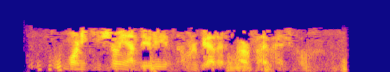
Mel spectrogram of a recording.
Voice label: Police 1 Dispatch

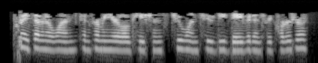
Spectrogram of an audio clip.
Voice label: Mesa County Sheriff Dispatch; scanner

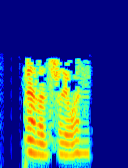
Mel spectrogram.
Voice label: Fire Dispatch, scanner

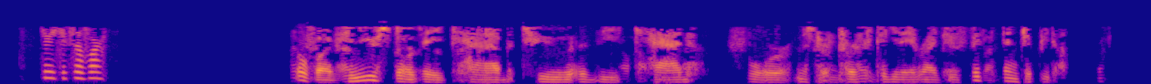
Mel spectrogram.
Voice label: Police Department Dispatch, scanner

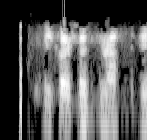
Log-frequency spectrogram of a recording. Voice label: Police Department Dispatch, scanner

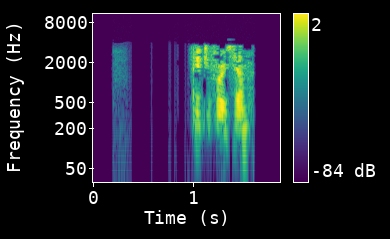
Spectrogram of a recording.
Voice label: Fire Department Dispatch; Grand Junction

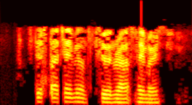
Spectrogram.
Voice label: Fire Department Dispatch, scanner; Grand Junction

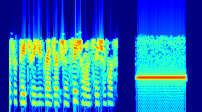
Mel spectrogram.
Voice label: Fire Dispatch, scanner

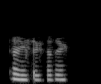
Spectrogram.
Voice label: Police Dispatch; Police 1 Dispatch

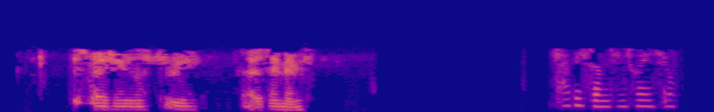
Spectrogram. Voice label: Fire Department Dispatch; Grand Junction

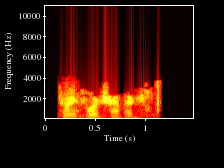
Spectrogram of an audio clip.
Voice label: Sheriff Dispatch, scanner

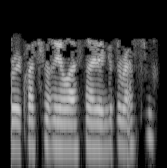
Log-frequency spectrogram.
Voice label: Fire Dispatch

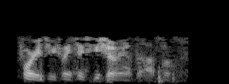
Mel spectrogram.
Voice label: Sheriff Dispatch, scanner; Mesa County

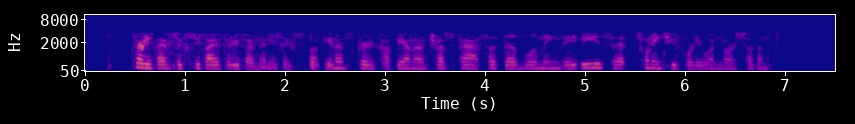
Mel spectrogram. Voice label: Police 1 Dispatch, Scanner audio recording

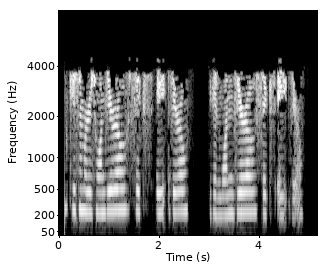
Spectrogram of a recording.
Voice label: Mesa County Sheriff Dispatch

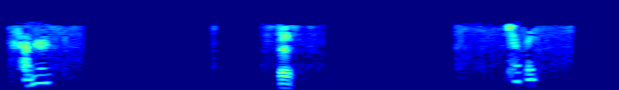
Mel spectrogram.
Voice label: Police Dispatch

